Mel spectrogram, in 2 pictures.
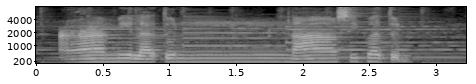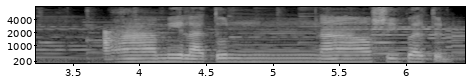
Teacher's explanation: tanwin bertemu huruf nun, dibaca idgham bi gunnah, memasukkan dan dengung.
